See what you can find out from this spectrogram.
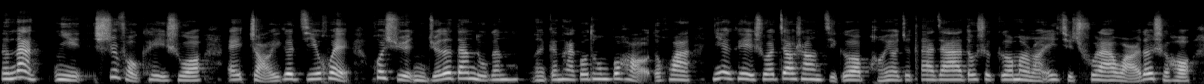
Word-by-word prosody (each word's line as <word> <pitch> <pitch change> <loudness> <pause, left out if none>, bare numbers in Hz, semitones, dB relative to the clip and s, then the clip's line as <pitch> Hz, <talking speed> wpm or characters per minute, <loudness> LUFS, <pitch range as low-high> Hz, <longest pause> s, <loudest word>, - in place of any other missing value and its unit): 那 325 -1 +8 0.2
你 205 -4 0
是 340 -1 +3
否 - - -2
可 225 - -10
以 200 -3 -1
说， 190 0 +1 0.3
哎， 215 +1 -1
找 205 -9 -1
一 165 - -3
个 245 +5 +5
机 240 +2 -1
会。 265 0 +2 0.2
或 305 - 0
许 220 -10 +1
你 190 -2 -3
觉 190 - -2
得 265 +3 +7
单 275 0 +2
独 205 -5 0
跟 220 +2 -3 0.3
跟 215 +1 -3
他 225 -1 0
沟 235 +2 -1
通 245 0 0
不 260 - +3
好 230 -5 -2
的 175 - -7
话， 210 0 +1 0.2
你 250 - -3
也 280 -2 +2
可 260 - -6
以 245 -3 +3
说 240 +1 0
叫 255 +1 +3
上 240 -3 +1
几 170 -6 -7
个 205 +1 +2
朋 190 -2 -9
友， 205 0 -1
就 210 +2 -6
大 220 -1 -3
家 215 0 +2
都 225 +1 -2
是 225 -1 -3
哥 215 +1 -2
们 220 -1 +2
儿 - - -1
嘛， 170 -1 -3
一 220 - -2
起 200 -3 -4
出 220 +5 -2
来 195 -2 +4
玩 175 -3 +1
儿 135 - 0
的 250 +2 +4
时 240 -7 -1
候， 175 -2 +1
220 Hz, 290 characters per minute, -23 LUFS, 200-245 Hz, 0.3 s, 那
